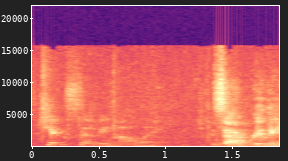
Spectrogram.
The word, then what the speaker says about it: Csikszentmihalyi: Christine, how do we pronounce his last name? Csikszentmihalyi.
